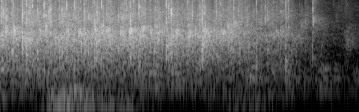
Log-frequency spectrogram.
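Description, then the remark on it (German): An audience applauds in a dense, steady wash of overlapping claps that holds for a few seconds, then gradually thins and fades toward the end. “Das Prinzip ist klar, das kennt ihr noch von Applaus.”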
